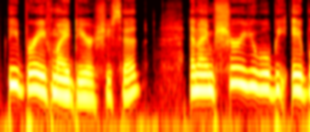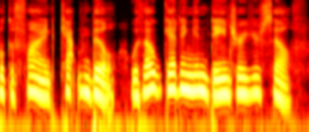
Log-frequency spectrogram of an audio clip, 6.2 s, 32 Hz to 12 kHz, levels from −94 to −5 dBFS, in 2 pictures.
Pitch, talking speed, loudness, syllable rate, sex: 195 Hz, 225 wpm, -17 LUFS, 5.3 syllables/s, female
